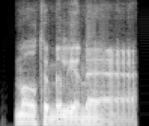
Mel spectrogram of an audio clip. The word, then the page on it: multimillionaire: British English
